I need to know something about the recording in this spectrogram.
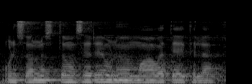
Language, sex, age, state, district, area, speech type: Odia, male, 18-30, Odisha, Khordha, rural, spontaneous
